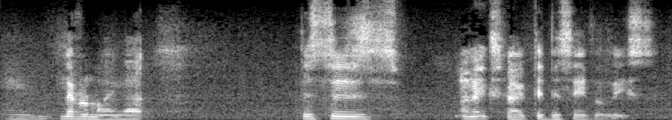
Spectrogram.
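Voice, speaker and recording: A man's voice: medium pitch, flat delivery, measured pace, a little mellow, a little hiss or hum, close to an everyday voice, low-quality recording. An actor playing a reserved, brooding male doctor who speaks tersely but politely in an audio romance drama.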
